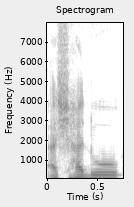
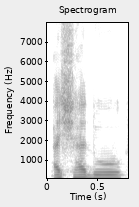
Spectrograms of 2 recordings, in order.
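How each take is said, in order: No difference in how they are said.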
